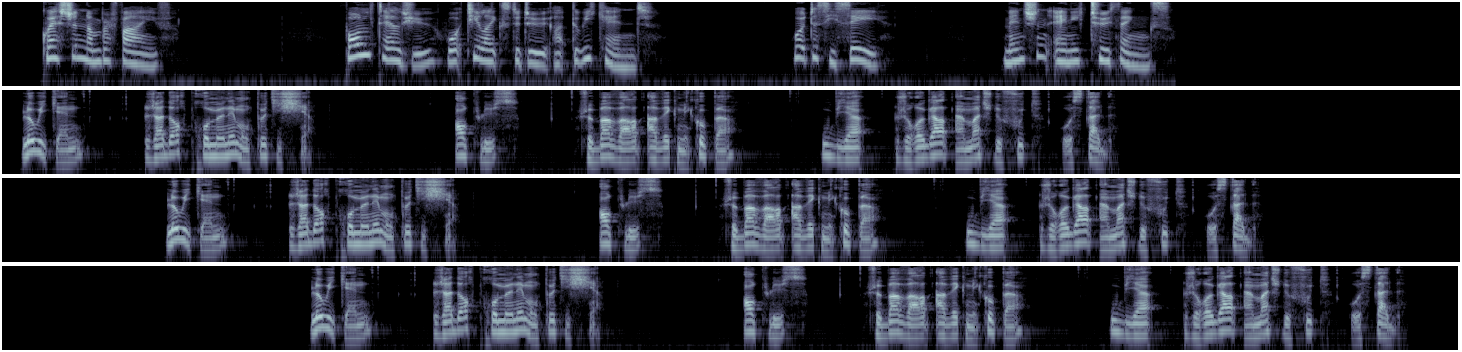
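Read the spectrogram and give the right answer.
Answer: He walks his little dog, chats with his friends, or watches a football match at the stadium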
